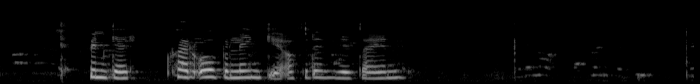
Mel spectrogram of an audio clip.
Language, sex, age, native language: Icelandic, female, 11, Icelandic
